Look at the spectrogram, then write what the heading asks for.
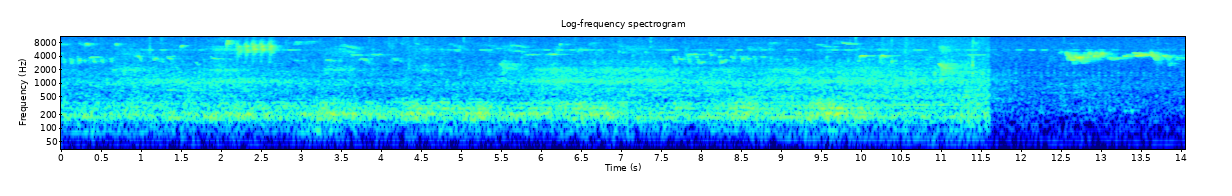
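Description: Small birds calling: scattered brief high chirps and twitters over a steady low background rumble. The rumble drops away suddenly near the end, and a louder twittering call follows.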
